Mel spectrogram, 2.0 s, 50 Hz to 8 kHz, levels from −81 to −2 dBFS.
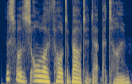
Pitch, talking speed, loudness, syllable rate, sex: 145 Hz, 300 wpm, -19 LUFS, 6.0 syllables/s, male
